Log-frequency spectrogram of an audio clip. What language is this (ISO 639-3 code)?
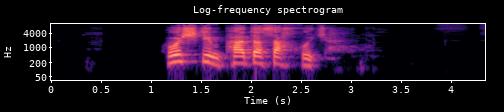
sva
